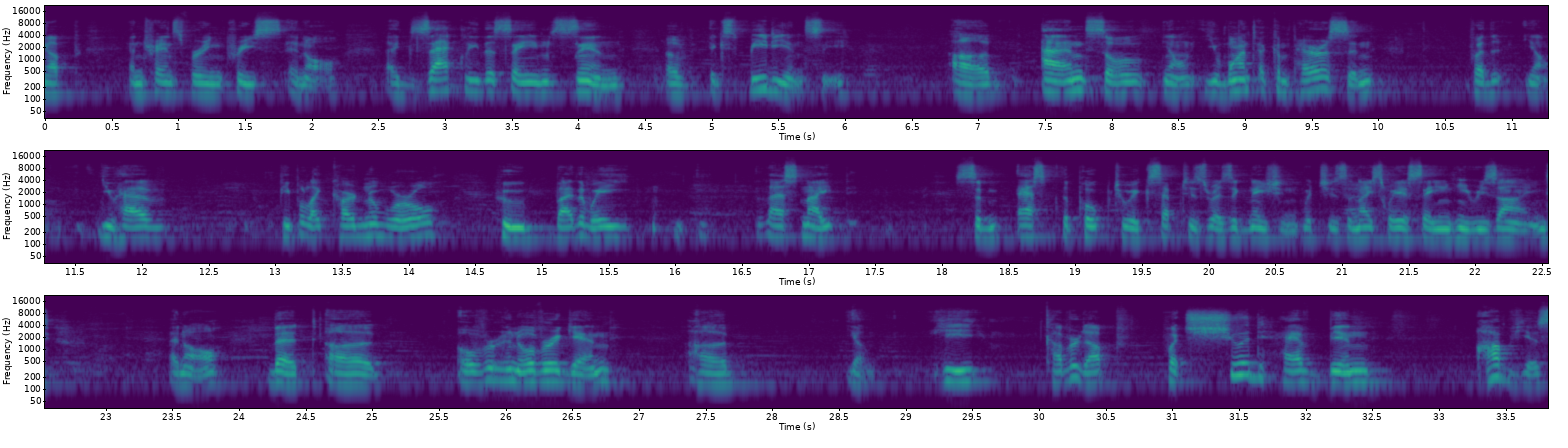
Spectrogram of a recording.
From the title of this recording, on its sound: LIVE at the Baltimore Podcast Festival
